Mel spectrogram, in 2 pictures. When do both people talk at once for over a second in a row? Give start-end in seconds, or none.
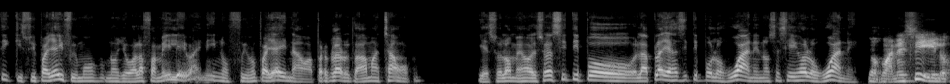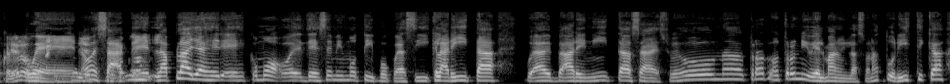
9.7-11.1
